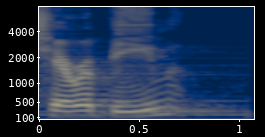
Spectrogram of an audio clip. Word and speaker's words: cherubim: It's pronounced cherubim and seraphim. So when we sing cherubim and seraphim falling down before thee, it rhymes better. Don't sing seraphim and cherubim. It doesn't make any sense. It's pronounced im, cherubim. Okay, side note, rant, pet peeve over.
